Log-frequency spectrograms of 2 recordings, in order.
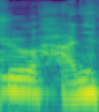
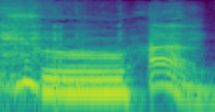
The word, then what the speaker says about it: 추한: 맞아요네 추한 추한 그렇죠 주한이 아니라 추한 그죠 아 땀 나네요 추한 그렇죠 추 발음 하을 때 혀를 살짝 말아서 입천장에 달랑말랑 추 그리고 한 한 입술을 쭉 내밀어야 겠어요 추한 그렇죠 습니다 자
